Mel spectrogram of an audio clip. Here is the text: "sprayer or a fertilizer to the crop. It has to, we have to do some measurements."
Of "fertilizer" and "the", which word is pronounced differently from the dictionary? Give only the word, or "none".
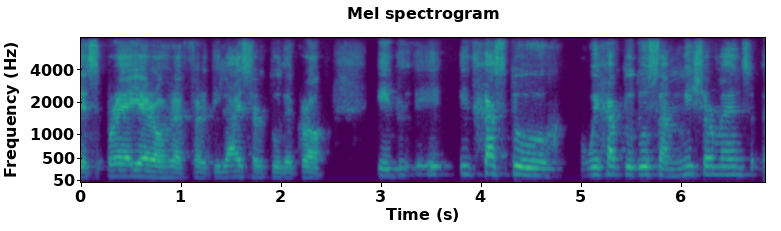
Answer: fertilizer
